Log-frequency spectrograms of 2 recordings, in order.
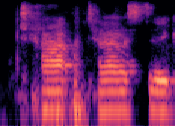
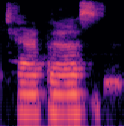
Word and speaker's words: Tapastic: gonna put it on Taptastic or Tapastic. How it's spelled without the T, but I keep wanting to say Tapastic is what it's called, but I keep wanting to say Taptastic.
